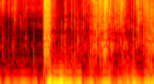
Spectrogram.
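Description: Clear plastic packaging crinkling and crackling as it is handled and pulled, in irregular bursts, loudest a little under a second in.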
